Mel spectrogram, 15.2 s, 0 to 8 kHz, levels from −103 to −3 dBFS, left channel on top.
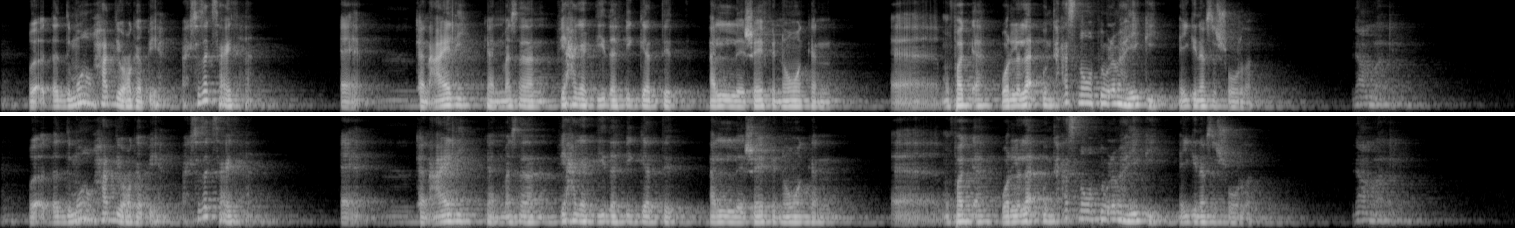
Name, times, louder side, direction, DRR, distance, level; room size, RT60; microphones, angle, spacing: voice 1, 0.3-2.4 3.4-3.6 4.2-6.7 7.1-8.3 8.9-12.5, left 4 dB, 50° left, 12 dB, 0.4 m, -34 dB
voice 2, 3.8-4.1 13.5-13.9, left 1 dB, 75° left, -1 dB, 1.9 m, -50 dB
8.7 x 5.6 x 4.9 m, 1.2 s
head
